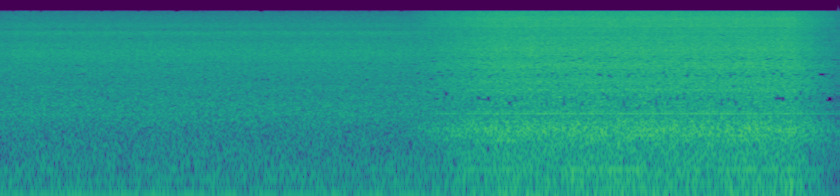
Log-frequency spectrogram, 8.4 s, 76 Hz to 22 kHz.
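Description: Cooling fans of a Mechrevo Aurora Pro gaming laptop running flat out under a stress load, a steady rush of air noise. About halfway through, a Lao Ma third-generation pressure-type laptop cooler is heard at 100% fan speed, forcing air into the laptop from below. The noise then becomes much louder, with a faint steady whine in it; the cooler at full speed is very loud, about 65 dB overall.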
